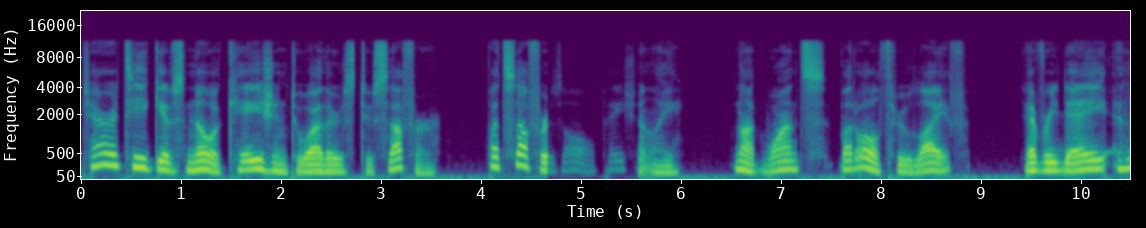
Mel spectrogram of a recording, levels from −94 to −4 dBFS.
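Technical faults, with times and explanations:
4.66–5.58 s, audio dropout to a faint residue: the speech cuts out abruptly for about 0.92 s, leaving only a faint leak about 25 dB down, likely a signal break while the path stayed live.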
